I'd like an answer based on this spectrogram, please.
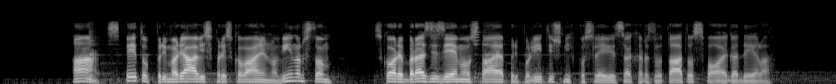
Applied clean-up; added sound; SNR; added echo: neural separator model SepFormer DNS4.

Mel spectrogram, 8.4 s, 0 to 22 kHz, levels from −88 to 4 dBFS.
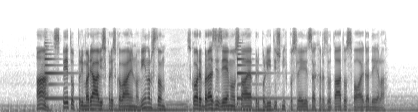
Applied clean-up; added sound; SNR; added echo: none; Motorcycle + Plucked string instrument; 8 dB; none.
